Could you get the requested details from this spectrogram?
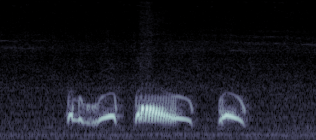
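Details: Lure calling from a decoy spotted dove: a wavering opening note, a drawn-out vibrating coo, and a short falling final coo, with faint low background hum.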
